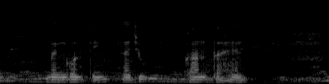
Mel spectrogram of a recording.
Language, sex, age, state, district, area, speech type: Santali, male, 18-30, West Bengal, Paschim Bardhaman, rural, spontaneous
